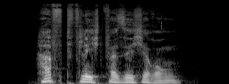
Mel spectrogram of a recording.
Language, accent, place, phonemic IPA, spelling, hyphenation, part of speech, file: German, Germany, Berlin, /ˈhaftpflɪçtfɛɐ̯ˌzɪçəʁʊŋ/, Haftpflichtversicherung, Haft‧pflicht‧ver‧si‧che‧rung, noun, De-Haftpflichtversicherung.ogg
- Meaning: liability insurance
